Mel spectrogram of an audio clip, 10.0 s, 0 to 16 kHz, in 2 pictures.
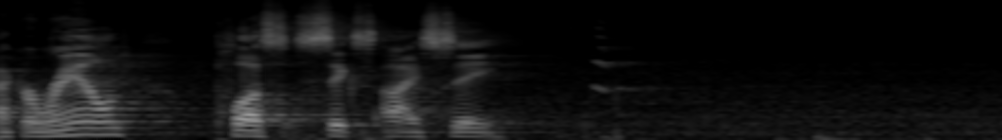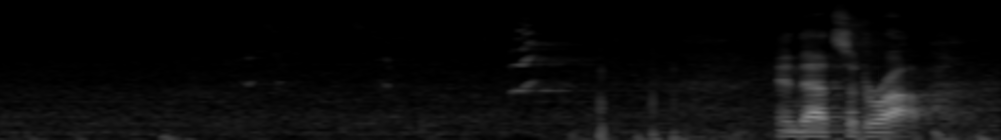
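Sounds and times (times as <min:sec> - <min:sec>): marker tip squeak: 0:02.9 - 0:03.4, 0:06.1 - 0:08.0.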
